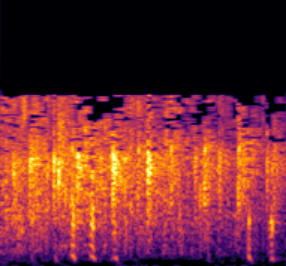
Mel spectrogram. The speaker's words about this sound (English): Okay, thank you. A round of applause for my assistant this morning.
